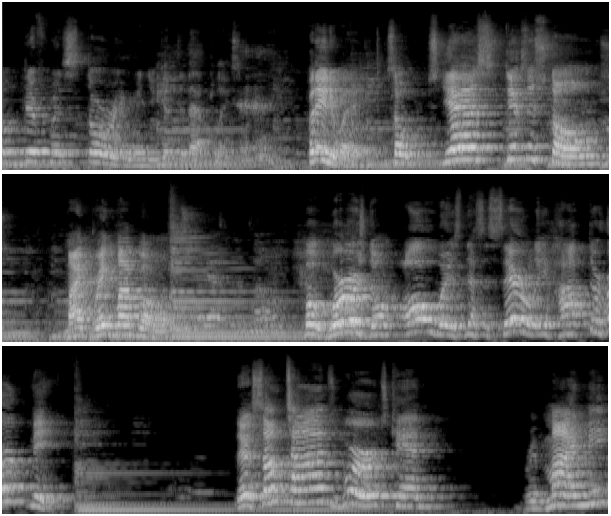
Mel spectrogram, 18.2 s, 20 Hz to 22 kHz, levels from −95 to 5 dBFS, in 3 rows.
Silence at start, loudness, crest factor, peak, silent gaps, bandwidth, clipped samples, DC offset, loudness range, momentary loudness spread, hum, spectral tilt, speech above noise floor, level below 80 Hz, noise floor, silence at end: 0 s; -24 LUFS; 18 dB; -6 dBFS; none; 13.5 kHz; under 0.1%; under 0.1%; 6 LU; 18 LU; none; -5 dB/octave; 39 dB; -60 dBFS; -63 dBFS; 0 s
